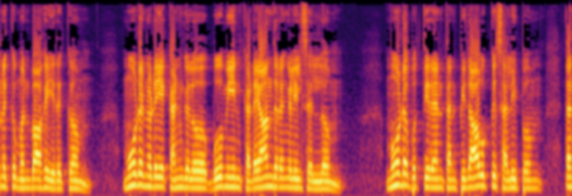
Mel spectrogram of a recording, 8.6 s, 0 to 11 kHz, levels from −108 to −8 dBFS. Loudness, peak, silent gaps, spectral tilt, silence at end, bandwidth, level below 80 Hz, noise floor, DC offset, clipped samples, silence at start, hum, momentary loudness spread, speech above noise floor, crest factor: -14 LUFS; 0 dBFS; none; -5.5 dB/octave; 0 s; 11 kHz; -46 dBFS; -55 dBFS; under 0.1%; under 0.1%; 0 s; none; 10 LU; 41 dB; 14 dB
